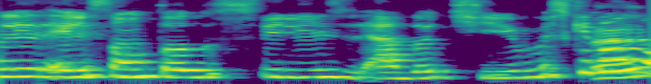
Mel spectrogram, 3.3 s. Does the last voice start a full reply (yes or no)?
no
